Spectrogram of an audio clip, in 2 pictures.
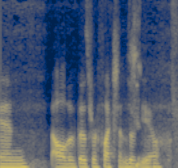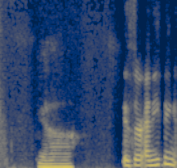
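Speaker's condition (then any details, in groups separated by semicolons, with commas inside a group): No condition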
